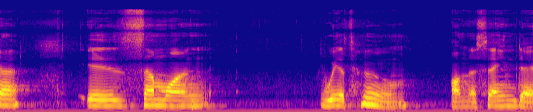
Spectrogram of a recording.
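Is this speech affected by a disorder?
Yes: spasmodic dysphonia.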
